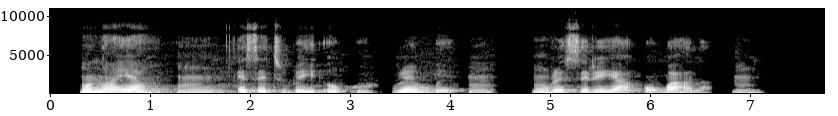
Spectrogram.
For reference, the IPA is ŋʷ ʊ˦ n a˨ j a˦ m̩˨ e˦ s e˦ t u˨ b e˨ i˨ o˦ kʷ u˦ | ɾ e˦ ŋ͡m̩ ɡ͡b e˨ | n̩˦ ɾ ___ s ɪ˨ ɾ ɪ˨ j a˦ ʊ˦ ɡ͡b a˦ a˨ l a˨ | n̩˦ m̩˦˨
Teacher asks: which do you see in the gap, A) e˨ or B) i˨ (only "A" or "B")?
A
